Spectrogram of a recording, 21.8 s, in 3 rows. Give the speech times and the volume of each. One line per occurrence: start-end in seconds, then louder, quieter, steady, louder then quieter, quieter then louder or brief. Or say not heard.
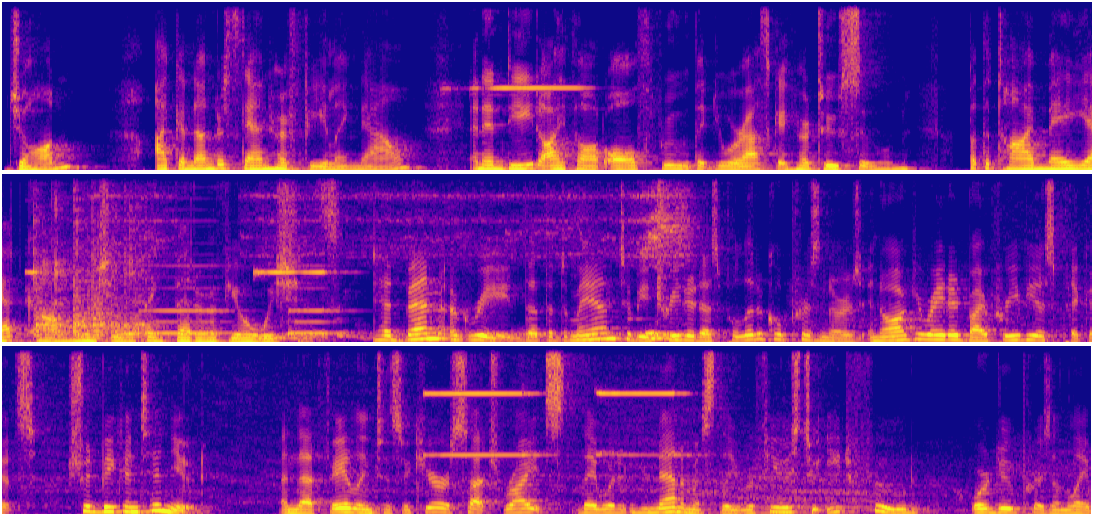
0.0-21.7 steady.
